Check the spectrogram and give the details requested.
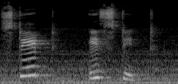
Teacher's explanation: শব্দের প্রথমে যুক্ত ব্যঞ্জন থাকায় উচ্চারণের সুবিধার জন্য শব্দের আদিতে স্বরধ্বনির আগম হয়, একে বলা হয় আদি স্বরাগম।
